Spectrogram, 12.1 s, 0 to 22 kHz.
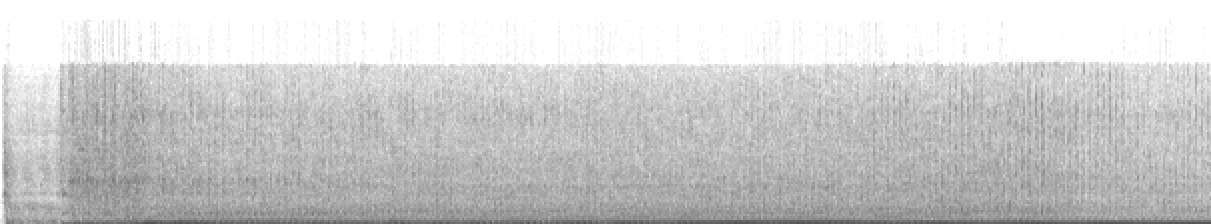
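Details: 1978 MG with swapped 1.6L Mazda Miata engine, just got running, before idle air control valve removal; owner has vacuum leak issues. Catches, then slightly uneven, lumpy, wavering idle; rough running, likely intake air leak.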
